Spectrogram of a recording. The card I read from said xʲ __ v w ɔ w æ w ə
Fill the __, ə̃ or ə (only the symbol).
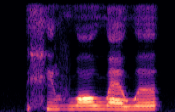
ə̃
